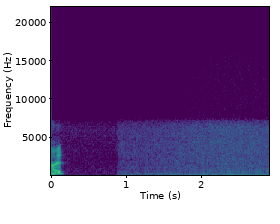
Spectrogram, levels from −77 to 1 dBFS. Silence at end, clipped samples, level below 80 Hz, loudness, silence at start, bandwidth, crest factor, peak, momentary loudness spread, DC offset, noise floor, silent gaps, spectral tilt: 0 s; under 0.1%; -60 dBFS; -35 LUFS; 0 s; 16 kHz; 26 dB; -6 dBFS; 22 LU; under 0.1%; -59 dBFS; none; -4 dB/octave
